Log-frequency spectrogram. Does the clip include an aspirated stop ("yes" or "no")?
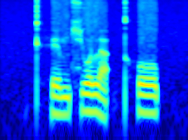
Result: yes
